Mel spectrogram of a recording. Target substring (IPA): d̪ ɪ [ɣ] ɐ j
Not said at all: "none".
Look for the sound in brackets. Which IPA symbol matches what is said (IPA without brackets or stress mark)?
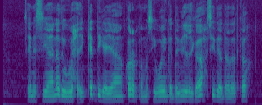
ɣ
